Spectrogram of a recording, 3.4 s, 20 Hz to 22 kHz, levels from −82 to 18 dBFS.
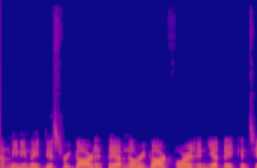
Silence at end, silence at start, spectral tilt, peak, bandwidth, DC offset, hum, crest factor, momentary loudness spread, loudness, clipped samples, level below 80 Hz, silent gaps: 0 s; 0 s; -6 dB/octave; -6 dBFS; over 20 kHz; under 0.1%; none; 16 dB; 7 LU; -23 LUFS; under 0.1%; -68 dBFS; none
